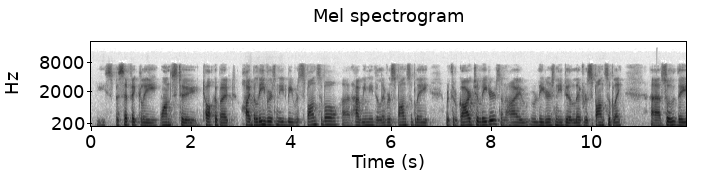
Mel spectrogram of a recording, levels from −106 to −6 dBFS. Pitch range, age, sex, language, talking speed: 130-160 Hz, 50-69, male, English, 165 wpm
